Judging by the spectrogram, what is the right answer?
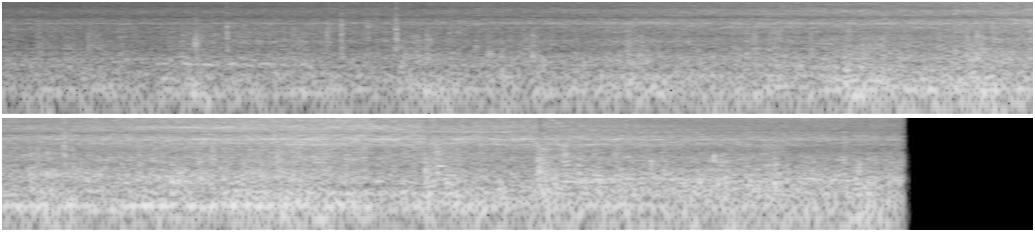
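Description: Andrew Barclay saddle tank steam locomotive drawing close and passing, steam hissing. It grows louder to a peak about six to seven seconds in, then cuts off abruptly near the end.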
